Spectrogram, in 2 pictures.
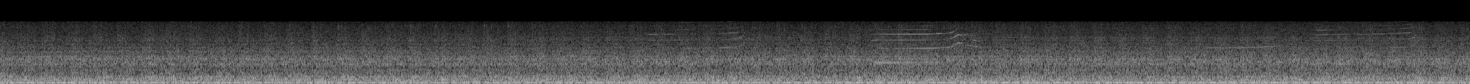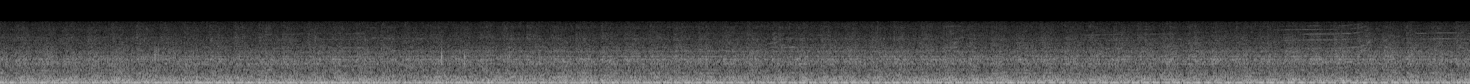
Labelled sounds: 6.4	6.8	killer whale, southern resident, 4.0 to 4.1 kHz
8.7	9.6	killer whale, southern resident, 2.0 to 5.2 kHz
12.3	12.8	killer whale, southern resident, 2.1 to 2.3 kHz
13.1	14.1	killer whale, southern resident, 4.0 to 4.5 kHz
27.4	28.0	killer whale, southern resident, 5.0 to 5.2 kHz
28.8	29.3	killer whale, southern resident, 4.2 to 4.5 kHz

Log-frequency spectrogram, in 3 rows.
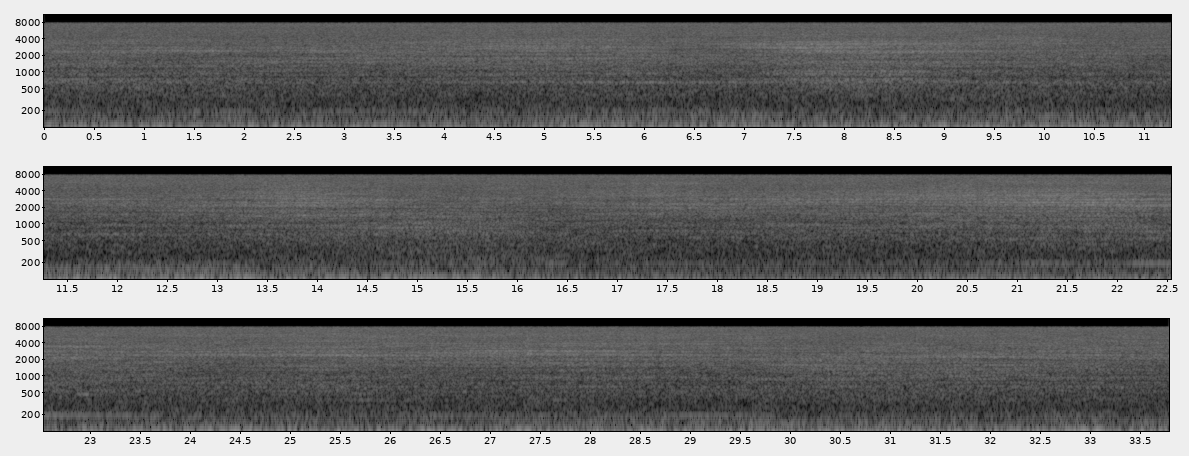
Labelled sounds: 14.2	14.8	vessel noise, 2.5 to 2.8 kHz

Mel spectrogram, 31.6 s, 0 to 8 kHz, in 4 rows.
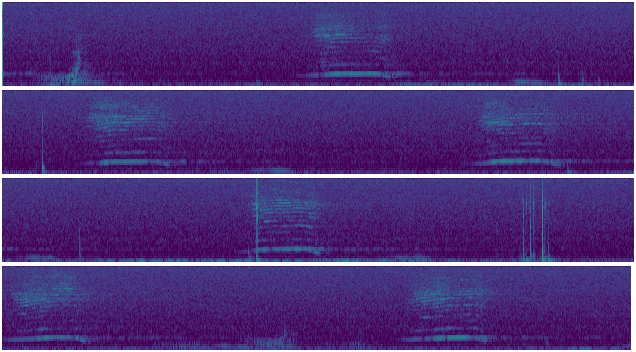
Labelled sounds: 3.9	4.6	humpback whale, 2.2 to 2.7 kHz
8.9	9.9	humpback whale, 1.2 to 4.0 kHz
13.9	14.7	humpback whale, 0.99 to 3.6 kHz
19.0	20.3	humpback whale, 0.99 to 5.0 kHz
23.8	24.6	humpback whale, 1.9 to 6.0 kHz
28.8	29.7	humpback whale, 1.1 to 3.7 kHz

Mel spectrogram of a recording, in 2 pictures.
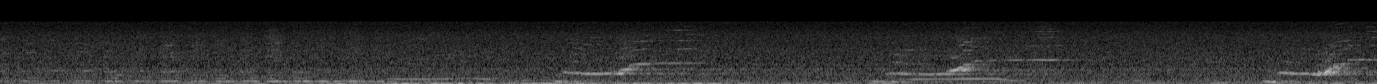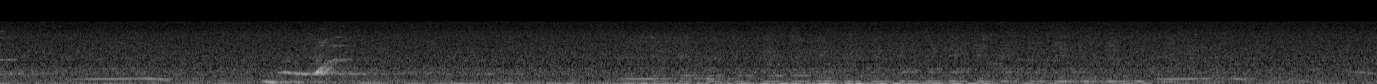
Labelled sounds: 6.3	7.0	humpback whale, 0.80 to 5.2 kHz
7.6	7.8	humpback whale, 0.96 to 1.1 kHz
9.6	9.9	humpback whale, 0.80 to 2.5 kHz
10.3	10.6	humpback whale, 1.1 to 4.7 kHz
13.3	13.8	humpback whale, 0.80 to 1.2 kHz
17.0	17.3	humpback whale, 0.80 to 1.2 kHz

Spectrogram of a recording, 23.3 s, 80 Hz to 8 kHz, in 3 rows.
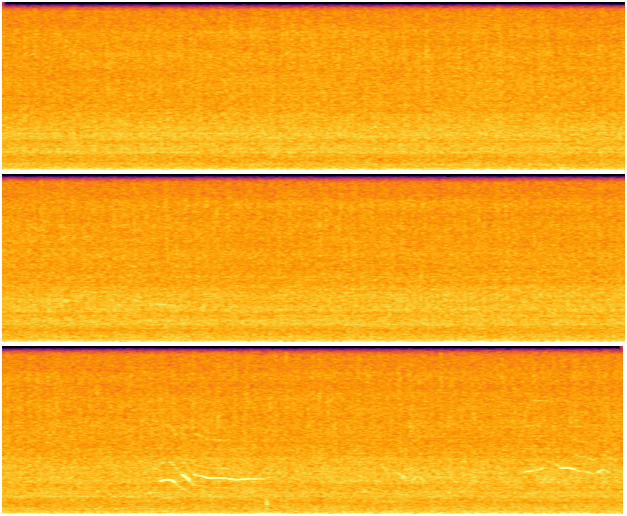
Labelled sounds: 18.0	18.8	killer whale, Bigg's (transient), 1.7 to 2.0 kHz
22.5	22.8	killer whale, Bigg's (transient), 2.1 to 2.5 kHz

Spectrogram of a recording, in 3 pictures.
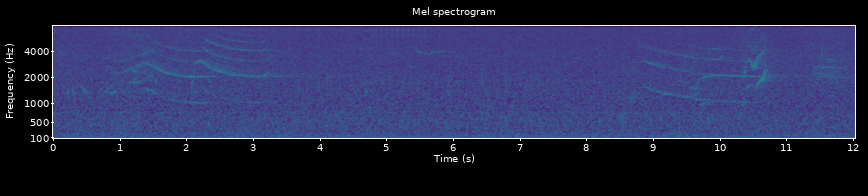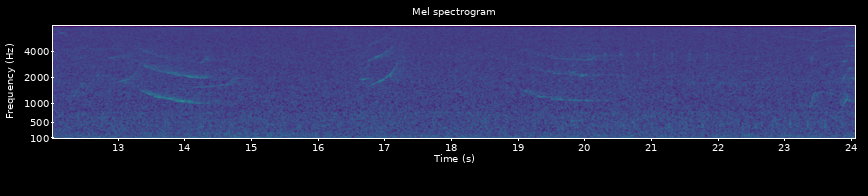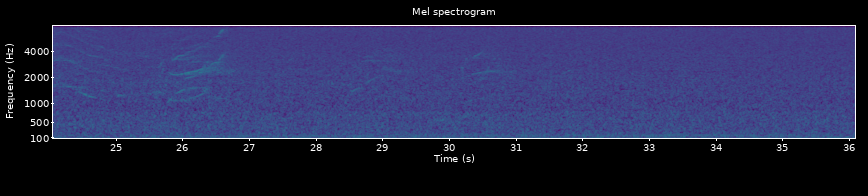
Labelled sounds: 0.9	3.2	killer whale, northern resident, 0.96 to 7.2 kHz
5.4	5.9	killer whale, northern resident, 3.7 to 4.1 kHz
8.7	10.8	killer whale, northern resident, 0.93 to 5.1 kHz
11.4	11.7	killer whale, northern resident, 2.1 to 2.7 kHz
13.0	14.8	killer whale, northern resident, 0.96 to 7.6 kHz
16.8	17.2	killer whale, northern resident, 1.5 to 4.2 kHz
19.2	20.2	killer whale, northern resident, 2.0 to 3.6 kHz
22.9	24.8	killer whale, northern resident, 0.90 to 7.8 kHz
25.8	27.4	killer whale, northern resident, 1.1 to 3.8 kHz
30.3	30.8	killer whale, northern resident, 2.1 to 2.7 kHz

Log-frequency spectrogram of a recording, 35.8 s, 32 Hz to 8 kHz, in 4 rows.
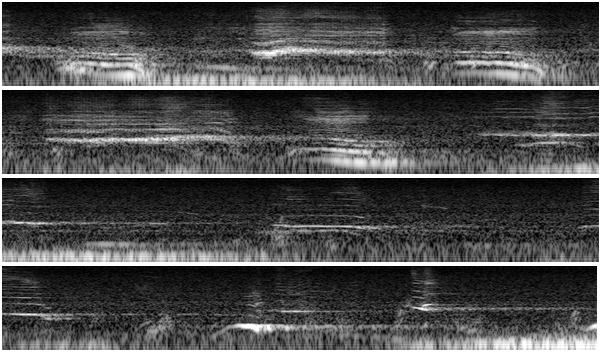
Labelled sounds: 0.2	0.4	humpback whale, 2.2 to 2.4 kHz
1.0	1.5	humpback whale, 0.90 to 1.2 kHz
3.8	5.5	humpback whale, 0.83 to 3.2 kHz
6.8	8.0	humpback whale, 0.86 to 2.4 kHz
9.8	10.2	humpback whale, 1.0 to 1.2 kHz
12.0	12.3	humpback whale, 0.86 to 0.99 kHz
13.5	14.4	humpback whale, 0.90 to 1.6 kHz
16.3	18.6	humpback whale, 1.3 to 4.4 kHz
19.1	19.3	humpback whale, 3.7 to 3.9 kHz
22.1	22.5	humpback whale, 1.9 to 4.1 kHz
22.8	23.3	humpback whale, 1.9 to 5.4 kHz
24.2	24.6	humpback whale, 0.99 to 1.4 kHz
26.6	27.5	humpback whale, 0.93 to 6.6 kHz
30.5	30.8	humpback whale, 1.0 to 1.2 kHz
31.2	31.7	humpback whale, 1.2 to 1.6 kHz
33.0	33.5	humpback whale, 1.2 to 6.6 kHz

